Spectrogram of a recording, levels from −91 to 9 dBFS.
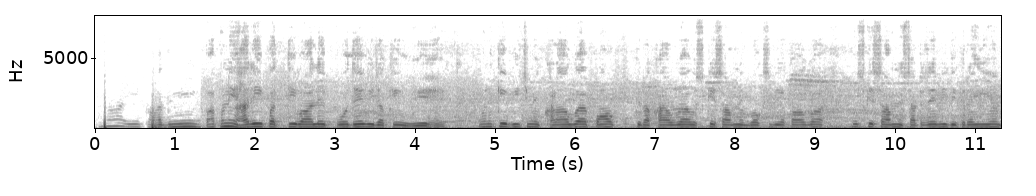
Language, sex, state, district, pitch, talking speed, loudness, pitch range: Hindi, male, Chhattisgarh, Bilaspur, 180 Hz, 190 wpm, -31 LUFS, 170-190 Hz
